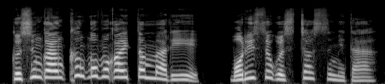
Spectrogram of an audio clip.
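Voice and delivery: ordinary delivery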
